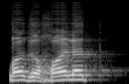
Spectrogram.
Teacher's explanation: قاف خا حروف مستعلیہ پر پڑھیں گے، دال ساکن پر قلقلہ کرنا ہے۔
